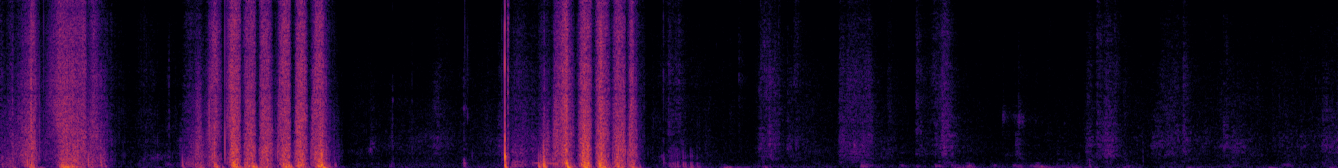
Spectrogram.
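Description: Handling noise from a phone camera being wiped clean: three loud bursts of rubbing right against the microphone in the first five seconds, then only faint scattered rustles and taps.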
